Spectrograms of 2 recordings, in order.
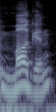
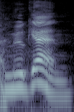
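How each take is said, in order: First: The first vowel sounds like 'uh'. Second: The first vowel sounds like 'oo'. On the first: The speaker calls it wrong. "Don't say muggin" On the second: The speaker calls it right. "U makes U, mu. E makes eh, so it's"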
